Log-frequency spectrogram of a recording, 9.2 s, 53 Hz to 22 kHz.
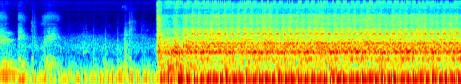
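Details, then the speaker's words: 1964 Chevrolet Chevelle Malibu convertible, 283 cu in small-block V8, 3-speed column manual, sat unrun at least six months; cold revival, cranking to prime fuel before setting a faulty automatic choke. Starter churns steadily about four beats a second, turning over without firing. "So I'm going to crank it a little bit to prime up some fuel, and then I got to set the choke because the automatic choke doesn't work quite properly, and then we'll see if it'll do anything."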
